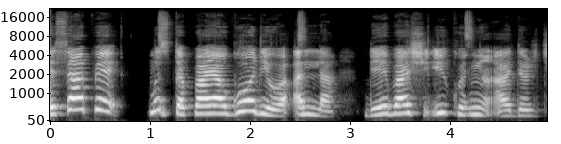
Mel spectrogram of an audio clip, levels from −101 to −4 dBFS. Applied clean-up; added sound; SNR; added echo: neural mask model Resemble Enhance denoiser.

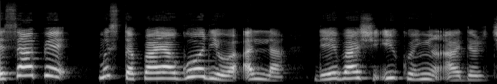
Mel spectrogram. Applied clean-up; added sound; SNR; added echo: none; none; none; none.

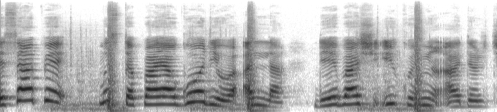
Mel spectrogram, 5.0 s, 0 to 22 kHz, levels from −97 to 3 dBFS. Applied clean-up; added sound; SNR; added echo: none; Drawer open or close; 15 dB; none.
